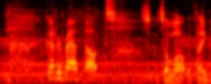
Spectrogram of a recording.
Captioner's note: sighs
